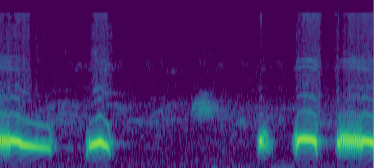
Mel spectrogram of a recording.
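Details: Decoy spotted dove calling to lure other doves: a long descending coo and a short rounded coo, a quiet pause, then another phrase opens with two short coos and a long level coo.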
